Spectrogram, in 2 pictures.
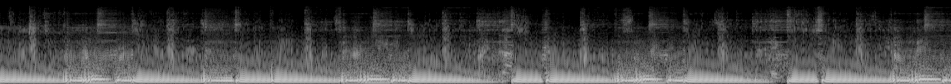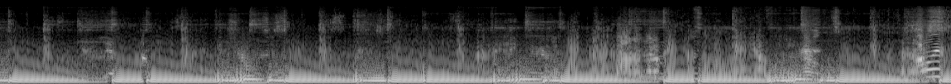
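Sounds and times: bass-heavy music on car stereo: 0:00.0 - 0:19.0.

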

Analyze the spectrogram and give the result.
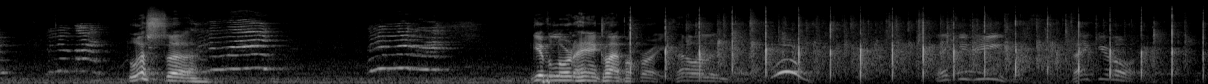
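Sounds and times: child squealing: 0:03.7 - 0:04.6.

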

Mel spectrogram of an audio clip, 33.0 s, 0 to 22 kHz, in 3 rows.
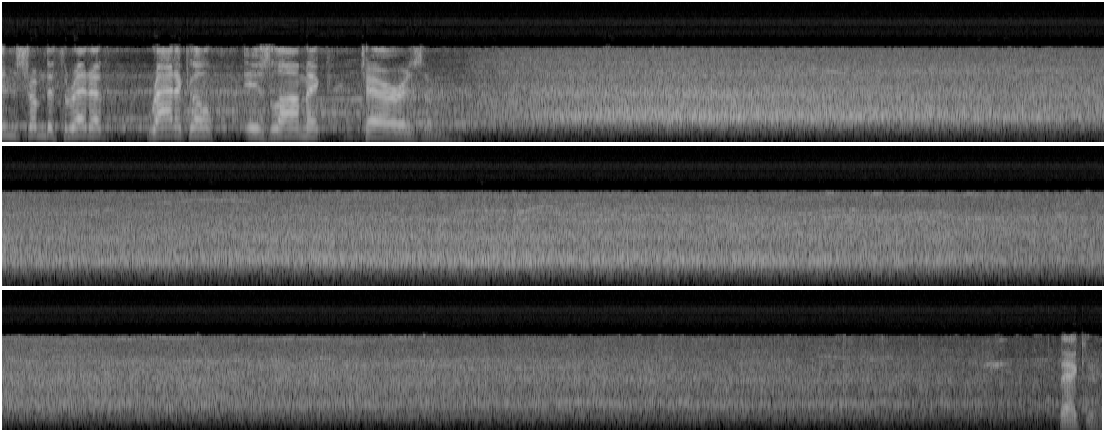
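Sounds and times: stadium crowd applauding and cheering: 0:00.0 - 0:33.0
faint whistles: 0:23.1 - 0:27.3, 0:30.1 - 0:31.0, 0:31.7 - 0:32.7.

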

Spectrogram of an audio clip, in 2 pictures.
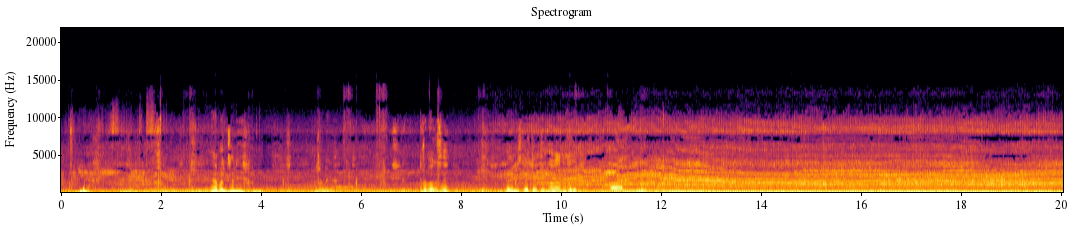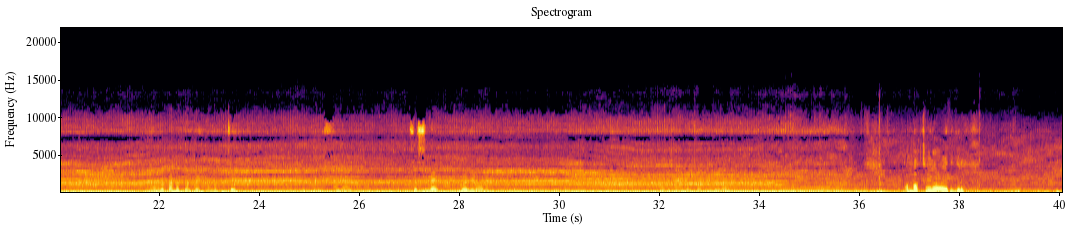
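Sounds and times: voices: 0:00.0 - 0:14.4, 0:19.1 - 0:39.8
power tiller engine droning: 0:00.0 - 0:40.0.

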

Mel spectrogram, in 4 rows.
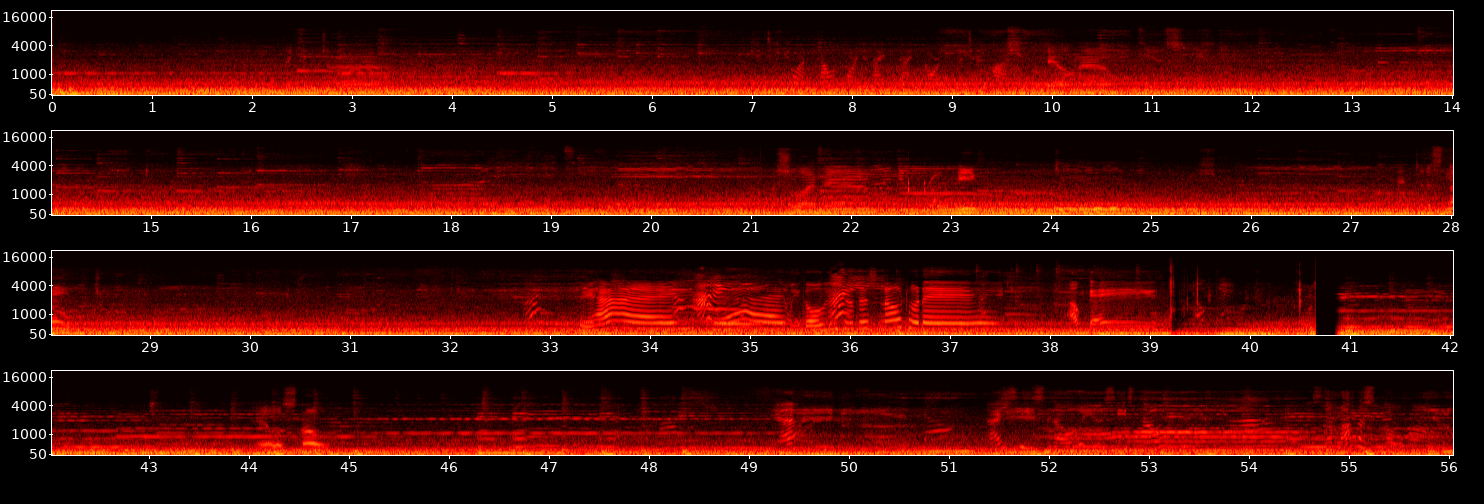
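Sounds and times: background music: 0:00.0 - 0:56.0
car road rumble: 0:00.0 - 0:56.0.

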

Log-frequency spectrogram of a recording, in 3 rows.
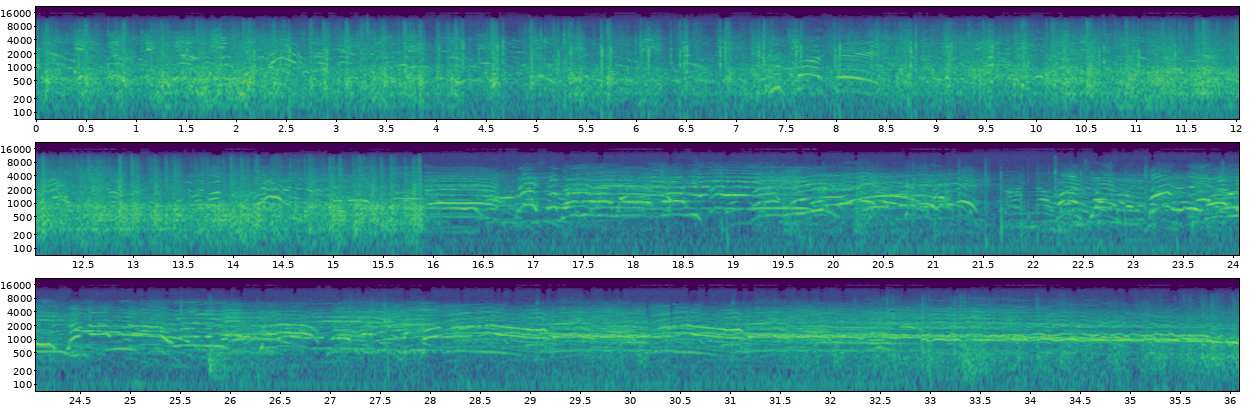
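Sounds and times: children clapping: 0:00.0 - 0:16.2, 0:20.1 - 0:36.0
children chanting: 0:00.0 - 0:21.4, 0:22.1 - 0:36.0
children shouting: 0:00.0 - 0:36.0.

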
